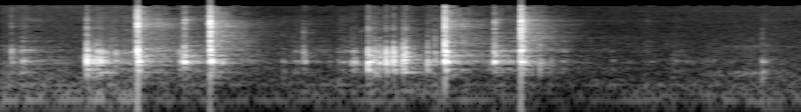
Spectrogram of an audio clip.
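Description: Sharp clicks of a wall fan's speed selector switch being stepped through its settings, about four clicks over two seconds, mixed with some handling noise.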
